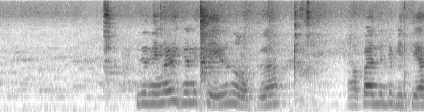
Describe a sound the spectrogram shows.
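A metal spatula scrapes and clatters against an iron pan.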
